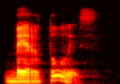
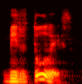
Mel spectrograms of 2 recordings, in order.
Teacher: Y en este caso están vacilando las dos vocales pertenecientes a la serie anterior. El hablante prefirió emplear, o empleó, mejor dicho, la semicerrada anterior en lugar de la cerrada anterior. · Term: vacilación de vocales átonas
